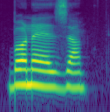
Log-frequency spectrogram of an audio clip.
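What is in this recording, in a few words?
"bonesa", female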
